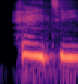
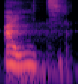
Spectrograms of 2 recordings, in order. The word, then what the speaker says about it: Haiti: Many of you usually pronounce Haiti as Haiti, which is not proper. The correct way to pronounce the name of my country is Haiti. It's an Arawak word.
